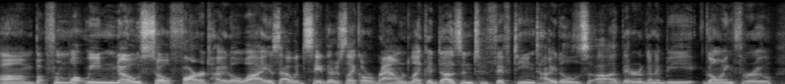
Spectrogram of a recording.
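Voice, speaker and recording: A man with a medium-pitched voice speaks at a moderate pace, with fairly even intonation and hardly any pauses. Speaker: comics video creator. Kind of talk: casual solo talk show. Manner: halting, many fillers.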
